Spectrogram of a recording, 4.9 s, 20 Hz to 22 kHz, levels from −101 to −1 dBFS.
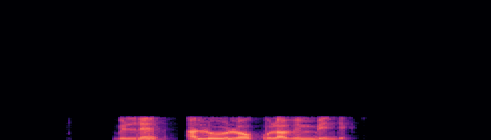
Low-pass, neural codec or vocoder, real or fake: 3.6 kHz; none; real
